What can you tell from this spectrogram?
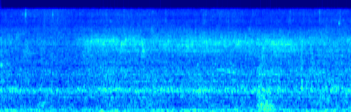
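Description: Puris frying in hot oil in a kadhai over a slow gas flame: a steady sizzling hiss.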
